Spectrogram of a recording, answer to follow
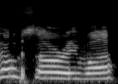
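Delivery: put-on high, whiny child's apology; mock crying. Scolded child apologizing to mom, mock crying. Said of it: "And I started crying".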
